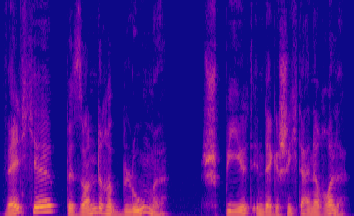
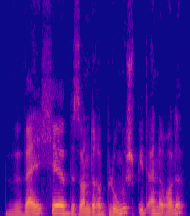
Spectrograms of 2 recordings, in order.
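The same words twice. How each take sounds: First: Slow question. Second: Said in the usual way. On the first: Shown as a demonstration. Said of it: "Und die dritte Frage ist". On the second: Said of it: "Kannst du dir das merken?".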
